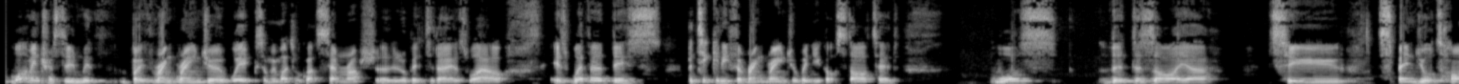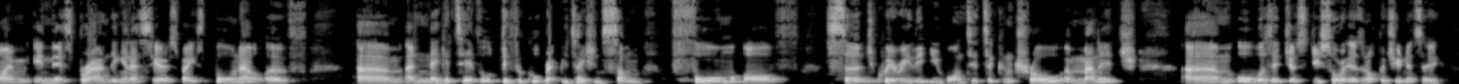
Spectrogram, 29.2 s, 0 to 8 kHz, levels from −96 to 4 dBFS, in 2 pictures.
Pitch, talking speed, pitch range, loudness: 120 Hz, 160 wpm, 105-165 Hz, -20 LUFS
